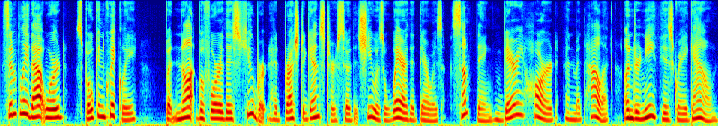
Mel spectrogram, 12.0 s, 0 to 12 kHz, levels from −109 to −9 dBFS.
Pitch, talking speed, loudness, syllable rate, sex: 210 Hz, 155 wpm, -18 LUFS, 4.5 syllables/s, female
